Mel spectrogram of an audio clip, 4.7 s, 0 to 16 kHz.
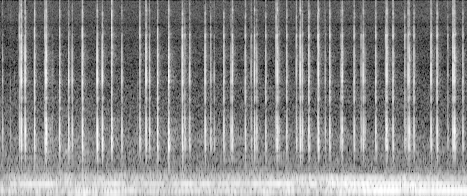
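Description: Long nails scratch and tap the rim and pressed-powder surface of a palm-sized round plastic eyeshadow compact with a green glittery rim. About 34 quick, sharp, dry clicks and scrapes follow one another with almost no ring. A low, steady hum sits underneath.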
